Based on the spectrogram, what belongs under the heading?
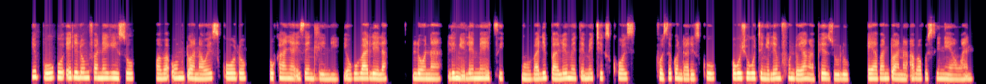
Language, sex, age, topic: North Ndebele, female, 25-35, education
